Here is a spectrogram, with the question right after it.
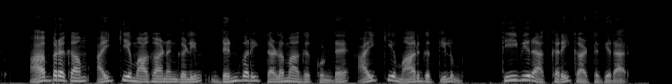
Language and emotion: Tamil, neutral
